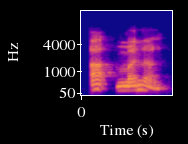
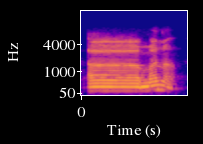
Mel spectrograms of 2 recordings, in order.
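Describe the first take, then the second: First: A glottal catch is heard before the m. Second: The catch becomes a long a vowel instead. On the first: "Asalnya a'mana" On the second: "dibadalkan kepada alif"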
